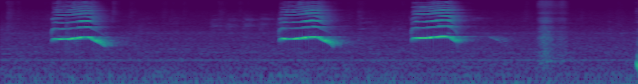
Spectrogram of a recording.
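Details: Asian koel perched high in a treetop, calling repeatedly: three strong whistled notes, each steady and then falling in pitch, spaced one to two seconds apart, followed by a brief soft noise burst near the end.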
